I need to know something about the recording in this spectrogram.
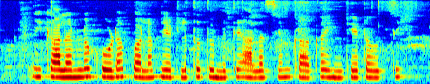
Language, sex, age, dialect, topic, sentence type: Telugu, female, 18-24, Utterandhra, agriculture, statement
